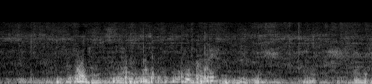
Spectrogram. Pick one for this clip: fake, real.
fake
